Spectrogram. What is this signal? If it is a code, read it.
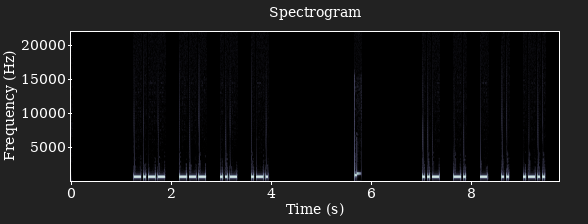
Morse code, heard as a keyed tone, about 25 wpm, spaced as for 18 wpm, 690 Hz. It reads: YOUR UNTIL
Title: 2x Character Spacing - Top 300 Words - 25wpm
